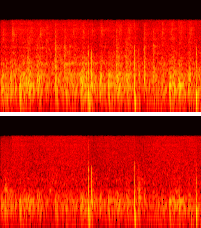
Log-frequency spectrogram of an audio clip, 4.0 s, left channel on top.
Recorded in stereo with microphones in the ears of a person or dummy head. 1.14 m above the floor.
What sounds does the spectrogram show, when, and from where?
1.8 s footsteps: 15° left (ahead or behind); by 4.0 s 55° left (ahead or behind)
